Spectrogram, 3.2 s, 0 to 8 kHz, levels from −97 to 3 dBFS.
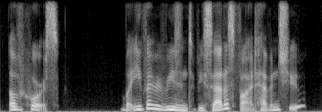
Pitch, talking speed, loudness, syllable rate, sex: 210 Hz, 185 wpm, -18 LUFS, 8.4 syllables/s, female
